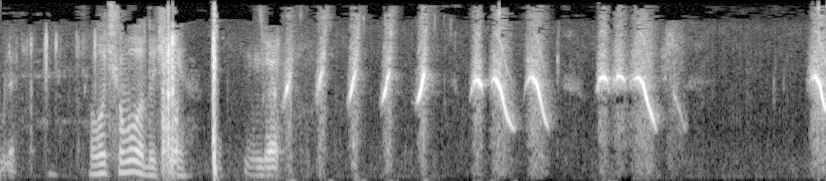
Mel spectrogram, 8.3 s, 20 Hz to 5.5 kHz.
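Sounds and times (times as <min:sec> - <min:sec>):
speech: 0:00.0 - 0:03.0
person whistling a tune in clear high notes: 0:02.8 - 0:06.9, 0:08.1 - 0:08.2.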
